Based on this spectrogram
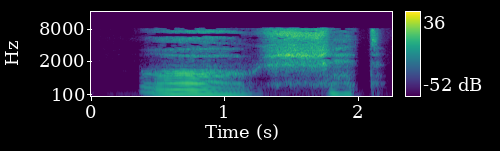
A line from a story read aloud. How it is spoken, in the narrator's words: she moaned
